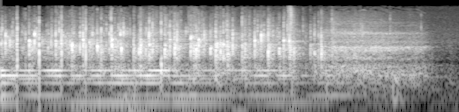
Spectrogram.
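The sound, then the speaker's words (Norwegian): A crowd claps in dense, steady applause over a low sustained hum, the clapping gradually thinning out and fading near the end; a church audience at a Frikirken service applauds the worship team after a time of worship. “Det er lov å klappe for dere.”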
